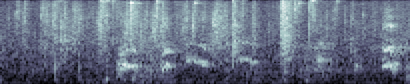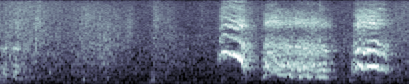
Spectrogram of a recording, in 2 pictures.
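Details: Dachshund puppies and a Lancashire Heeler puppy at play, giving scattered whimpers and short yips amid scuffling, then two louder drawn-out yelping cries near the end.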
